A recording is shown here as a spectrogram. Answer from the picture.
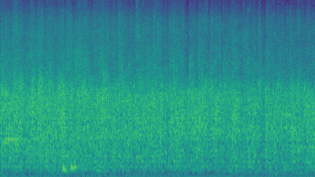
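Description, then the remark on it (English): An audience gives a round of applause for the AV crew, clapping steadily for several seconds, a dense, even wash of many hands with no clear individual beats and a constant loudness throughout. “A round of applause for the AV guys real quickly.”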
